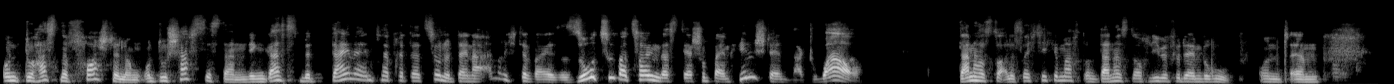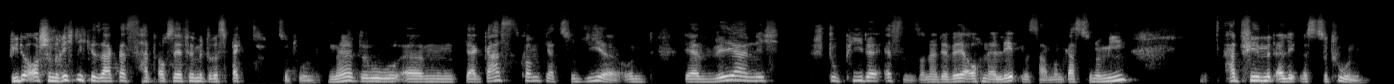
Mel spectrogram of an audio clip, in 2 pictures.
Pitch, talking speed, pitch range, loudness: 155 Hz, 200 wpm, 130-180 Hz, -21 LUFS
